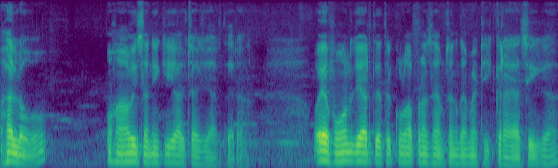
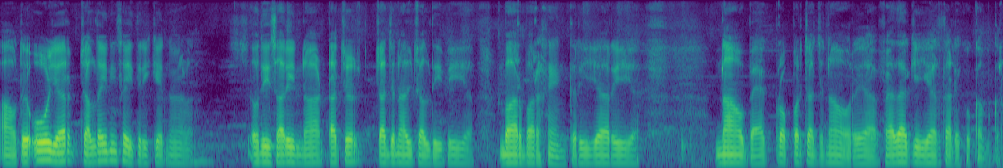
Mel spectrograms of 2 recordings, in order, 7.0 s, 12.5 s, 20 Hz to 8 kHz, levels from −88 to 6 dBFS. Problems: continuous background conversations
